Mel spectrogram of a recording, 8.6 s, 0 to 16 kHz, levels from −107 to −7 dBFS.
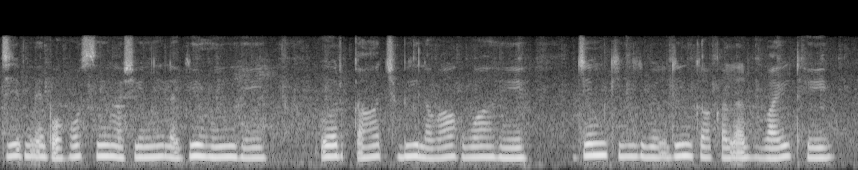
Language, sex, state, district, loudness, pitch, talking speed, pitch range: Hindi, female, Bihar, East Champaran, -24 LUFS, 200 Hz, 145 wpm, 190-210 Hz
